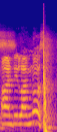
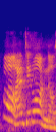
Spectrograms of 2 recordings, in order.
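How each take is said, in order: First: High, loud sing-song call; sing-song greeting. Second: High, loud sing-song greeting. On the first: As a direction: echo it as a cheery greeting. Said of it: "Like that?". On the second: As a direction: call it out like a cheery greeting. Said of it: "Is that like a greeting?". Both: Pretend.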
